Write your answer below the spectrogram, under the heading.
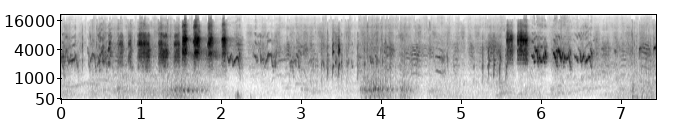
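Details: Pet budgies eating green food, giving a dense, busy stream of overlapping high chirps and scratchy warbling twitters, rising and falling in loudness, mixed with low fluttering or crunching sounds from the feeding birds.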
